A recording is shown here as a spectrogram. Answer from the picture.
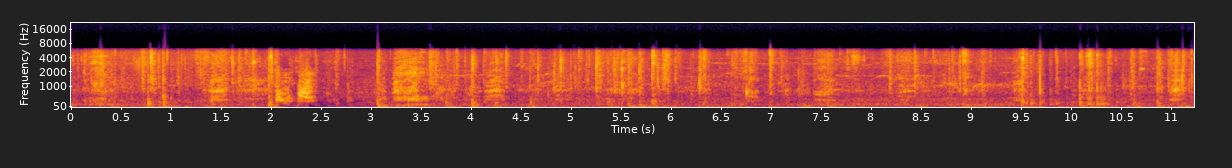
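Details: Two English Mastiffs, Willie and Raymond, playing together: rough, low barks and growly bursts come in irregular clusters, loudest in the first few seconds, with human voices talking throughout.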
